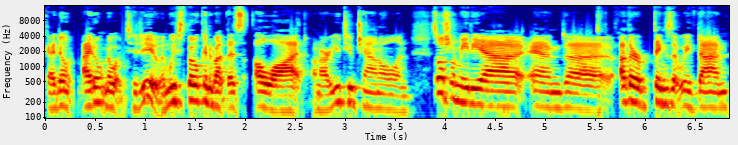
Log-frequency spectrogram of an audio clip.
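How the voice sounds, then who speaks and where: A woman talking at a fairly quick pace. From Vancouver, western Canada. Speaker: opera singer. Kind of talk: interview. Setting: podcast interview. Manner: animated.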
